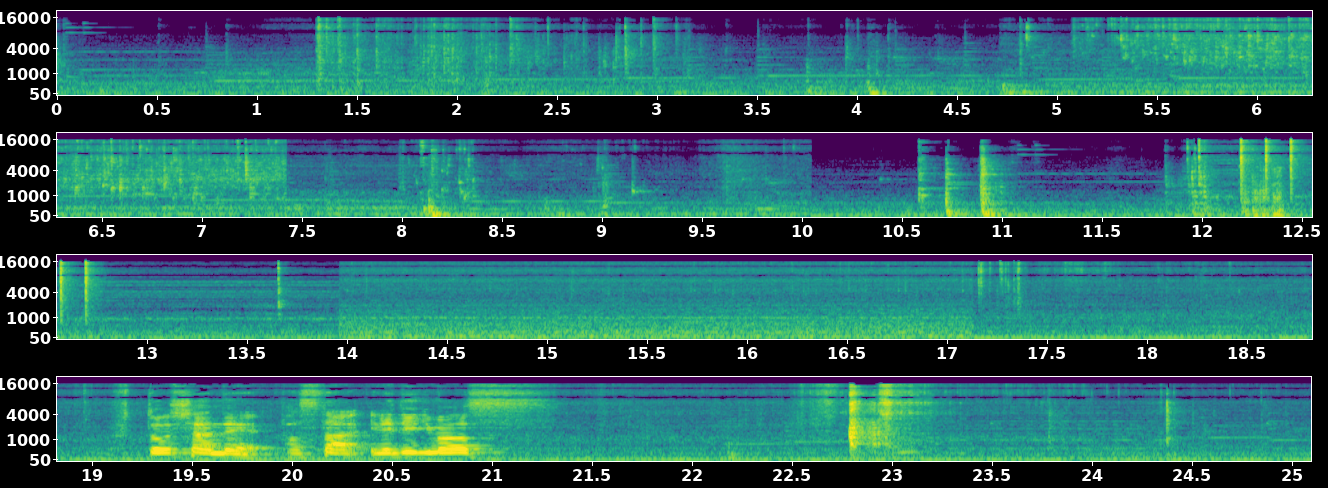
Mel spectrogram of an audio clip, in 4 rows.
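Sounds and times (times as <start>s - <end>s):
water boiling in a pot: 5.1s - 7.5s, 12.2s - 24.6s
gas hob igniter clicks: 11.9s - 12.8s.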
